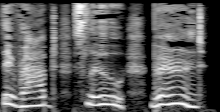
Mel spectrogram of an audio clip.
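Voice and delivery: put-on very high girl's voice, halting between words; gasping, wounded girl. A narrator's reading. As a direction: struggle to get each phrase out, high-pitched. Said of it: "her voice swiftly growing weaker".

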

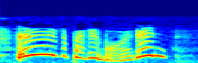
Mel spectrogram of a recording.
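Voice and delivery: very high squawky little bird; budgerigar voice. A narrator's reading. Little birds in the bush at night, squawking. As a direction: squawk it like a pet budgie. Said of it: "the bush was full of little birds".

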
